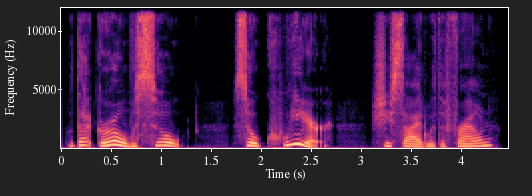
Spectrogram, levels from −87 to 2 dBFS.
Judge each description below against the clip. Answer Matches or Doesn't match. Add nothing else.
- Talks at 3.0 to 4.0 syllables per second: Matches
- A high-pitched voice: Matches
